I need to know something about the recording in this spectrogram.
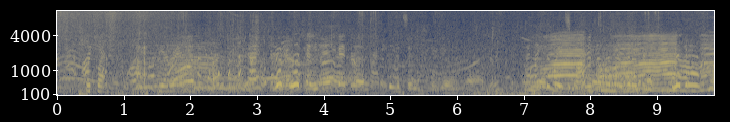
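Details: Dairy cattle at Roaming Valley Farm, let out on pasture for the first time this spring, running and jumping; a long, drawn-out harmonic moo swells in the last seconds above steady background chatter of people.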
